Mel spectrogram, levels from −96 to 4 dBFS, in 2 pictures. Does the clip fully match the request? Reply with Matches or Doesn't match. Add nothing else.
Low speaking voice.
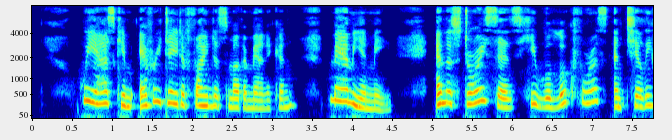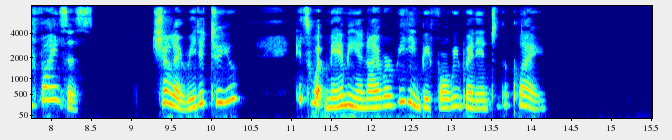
Doesn't match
